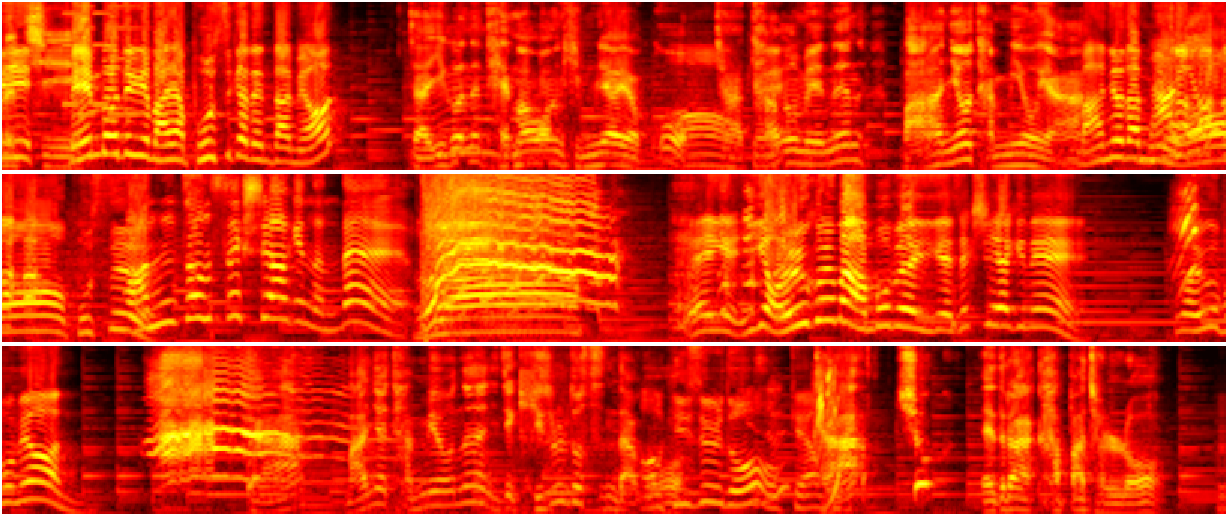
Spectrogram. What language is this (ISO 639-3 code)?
kor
